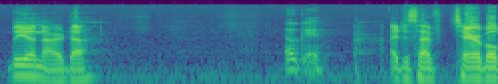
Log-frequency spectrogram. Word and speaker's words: Leonarda: said in the intro it's not girl Leonardo yeah Oh I thought you said Leonardo I'm like what no no leonarda okay I just have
